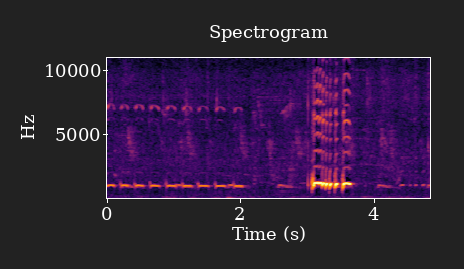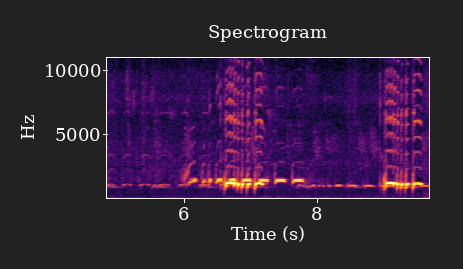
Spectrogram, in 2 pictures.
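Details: Local zebra dove in full song, used to coax quiet doves into singing: soft rapid cooing pulses run under three loud, trilled, rattling coo phrases at roughly three-second gaps, with faint high chirps in the background.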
